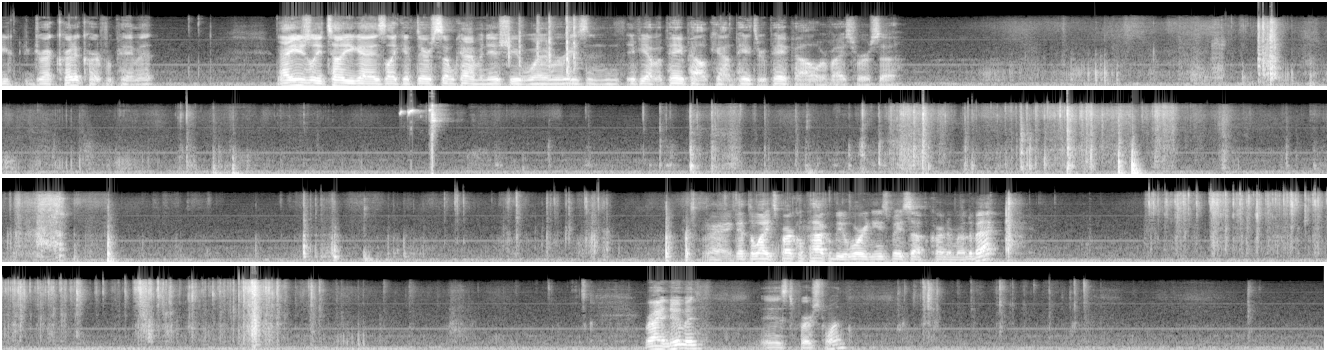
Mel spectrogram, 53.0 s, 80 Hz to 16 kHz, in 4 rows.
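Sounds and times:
foil wrapper crinkling and tearing: 21.8s - 25.2s, 37.9s - 43.1s, 48.8s - 50.6s.

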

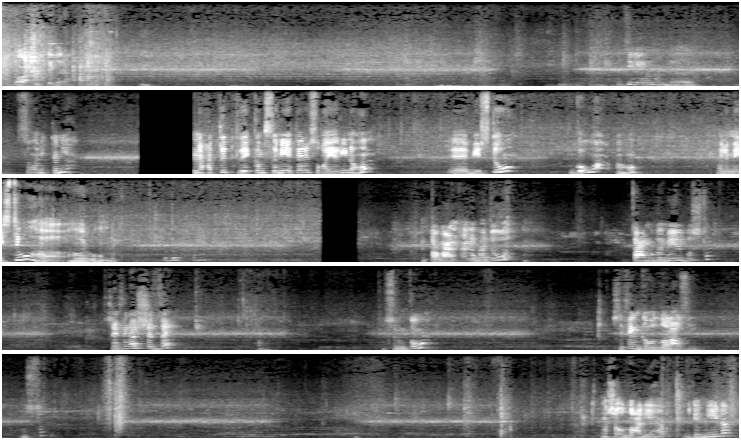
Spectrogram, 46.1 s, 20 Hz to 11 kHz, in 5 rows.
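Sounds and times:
oven hissing: 0.0s - 10.9s, 11.8s - 22.4s, 29.2s - 31.2s, 32.4s - 34.4s, 35.4s - 43.2s.

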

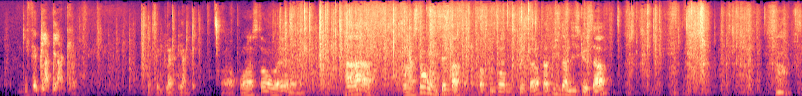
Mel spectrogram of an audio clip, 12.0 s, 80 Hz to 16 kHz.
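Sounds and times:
paper wrapping rustling: 1.1s - 12.0s.

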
